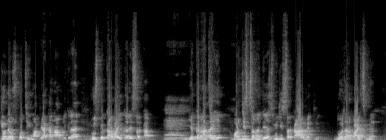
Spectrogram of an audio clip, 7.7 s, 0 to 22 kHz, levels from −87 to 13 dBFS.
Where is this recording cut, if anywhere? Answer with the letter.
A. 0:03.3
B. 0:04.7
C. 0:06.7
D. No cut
D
